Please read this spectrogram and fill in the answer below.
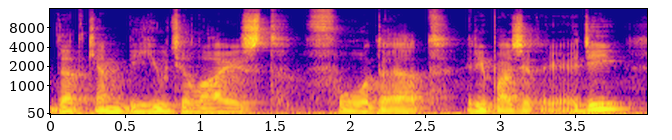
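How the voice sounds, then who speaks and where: Audible room echo around a man's medium-pitched, fairly slow speech. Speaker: software tutorial creator. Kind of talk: screen-share tutorial. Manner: hesitant, many fillers.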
